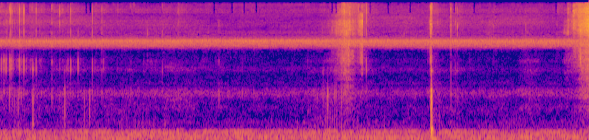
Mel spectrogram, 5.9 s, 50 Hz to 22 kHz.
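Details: New Fluidmaster 400A toilet fill valve refilling the tank: thin, steady high-pitched whistle over a low rush of water. Noisy fill valve, cause unclear.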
